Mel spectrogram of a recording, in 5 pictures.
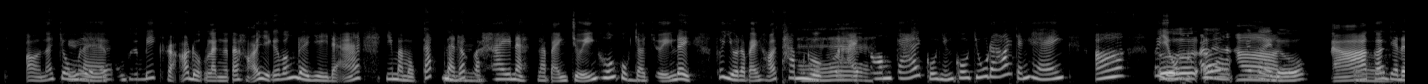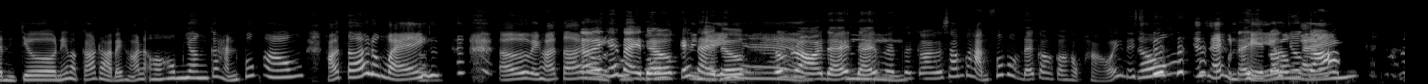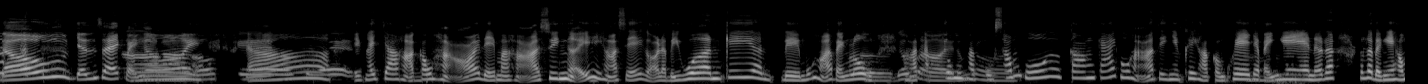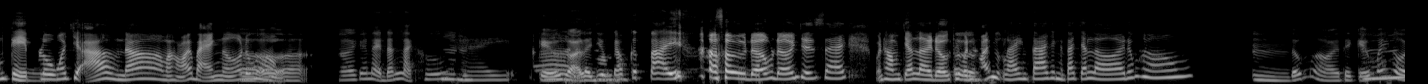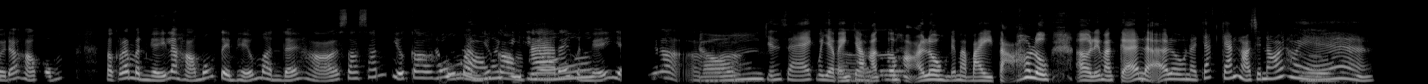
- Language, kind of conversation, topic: Vietnamese, advice, Bạn cảm thấy bị đánh giá như thế nào vì không muốn có con?
- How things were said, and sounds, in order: tapping; laughing while speaking: "bạn"; chuckle; laughing while speaking: "được"; other background noise; laughing while speaking: "chứ"; laugh; unintelligible speech; laughing while speaking: "Ừ"; laughing while speaking: "tây"; other noise; "người" said as "ừn"; laughing while speaking: "tỏ"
